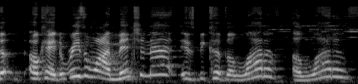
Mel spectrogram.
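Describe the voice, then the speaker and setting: Raising and projecting her voice, a woman speaks in an animated tone at a fairly quick pace, her pitch swinging very wide. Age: 30s. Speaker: podcast guest. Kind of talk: casual chat.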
